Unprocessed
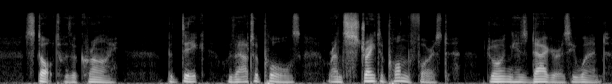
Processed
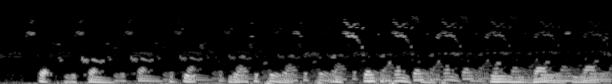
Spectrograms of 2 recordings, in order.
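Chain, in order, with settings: loudest bins only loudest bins 8; frequency-shifting echo 490 ms, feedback 51%, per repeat +54 Hz, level -6 dB; crackle 510 per s -52 dBFS; trim +3 dB

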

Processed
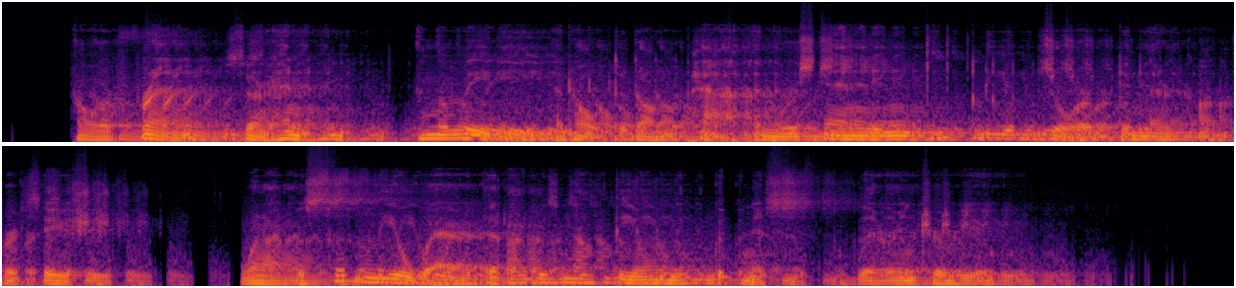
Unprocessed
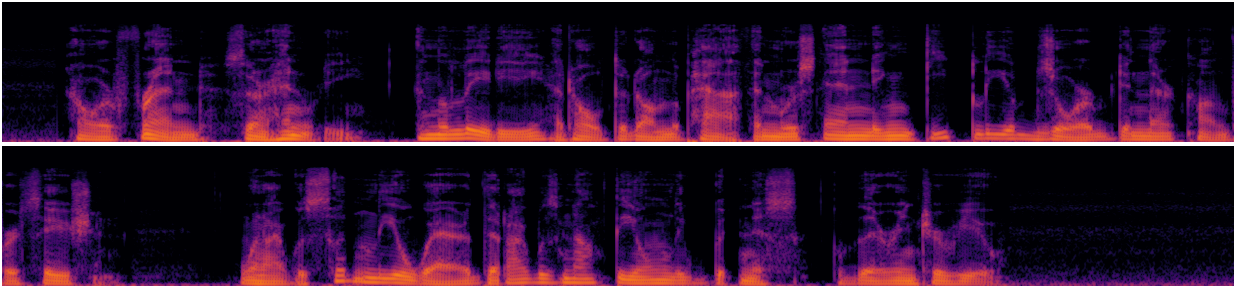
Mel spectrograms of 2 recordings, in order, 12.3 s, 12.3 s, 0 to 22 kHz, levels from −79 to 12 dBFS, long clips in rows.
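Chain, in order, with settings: two-band feedback delay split 390 Hz, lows 204 ms, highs 100 ms, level -5.5 dB; crossover distortion -37 dBFS; trim +3 dB

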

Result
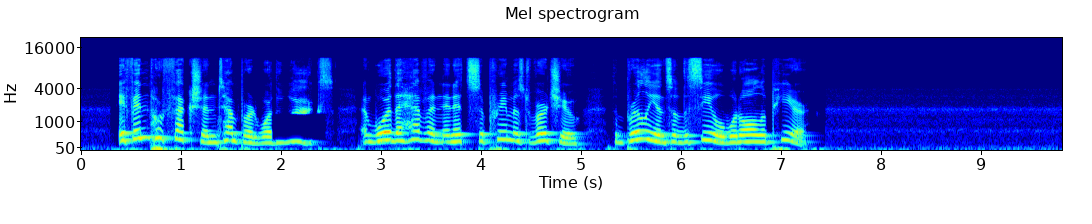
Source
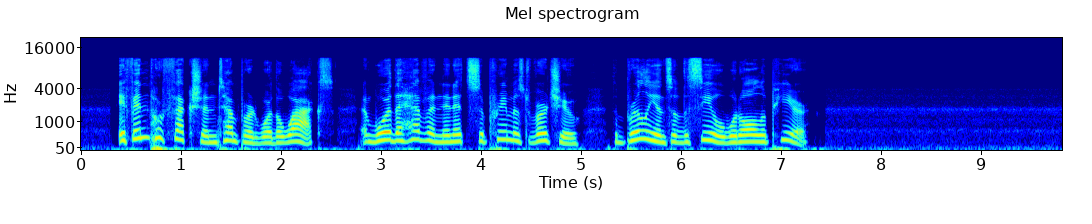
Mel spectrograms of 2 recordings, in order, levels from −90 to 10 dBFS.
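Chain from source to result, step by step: 0.97–1.51 s: crackle 280 per s -59 dBFS; hum notches 50/100/150/200/250/300/350/400/450/500 Hz; 1.91–2.45 s: spectral selection erased 240–1500 Hz

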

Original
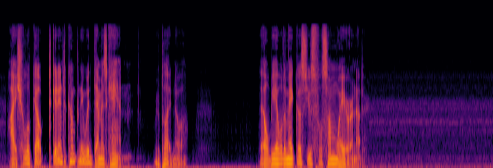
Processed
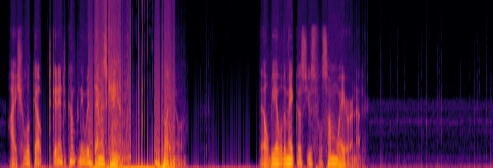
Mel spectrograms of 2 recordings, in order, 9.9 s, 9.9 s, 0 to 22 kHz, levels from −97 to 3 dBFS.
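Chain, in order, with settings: 1.76–3.49 s: jump at every zero crossing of -24.5 dBFS; bass shelf 150 Hz +8 dB; in parallel at -9 dB: bit crusher 7-bit; on the sum: upward expansion 1.5:1, over -26 dBFS

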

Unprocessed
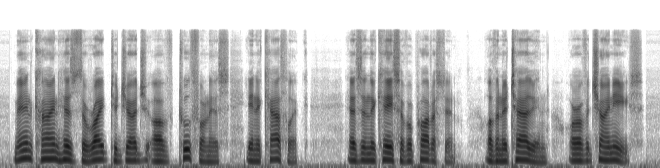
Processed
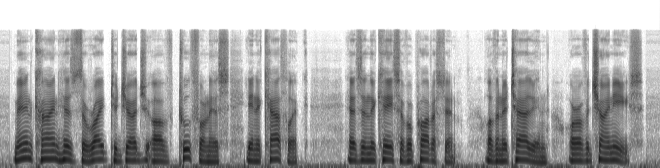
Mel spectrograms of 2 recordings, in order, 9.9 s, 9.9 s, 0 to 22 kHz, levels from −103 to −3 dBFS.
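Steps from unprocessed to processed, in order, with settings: compression 10:1, threshold -22 dBFS, peak gain reduction 13 dB; trim +8 dB

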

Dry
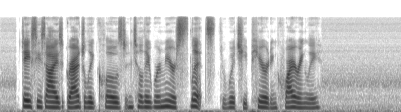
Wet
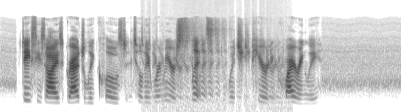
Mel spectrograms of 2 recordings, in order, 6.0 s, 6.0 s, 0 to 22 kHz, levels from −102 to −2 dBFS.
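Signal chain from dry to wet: wow and flutter 65 cents; steep high-pass 860 Hz 36 dB/octave; high-order bell 3.3 kHz +9 dB; 1.99–4.38 s: bit-crushed delay 108 ms, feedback 55%, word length 8-bit, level -12 dB; trim -5.5 dB

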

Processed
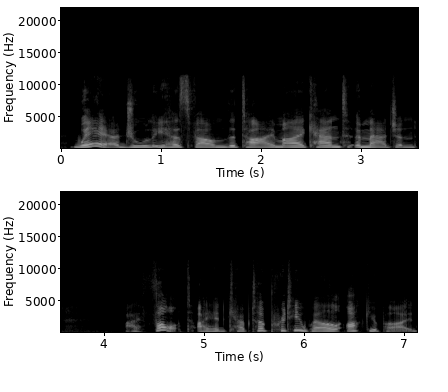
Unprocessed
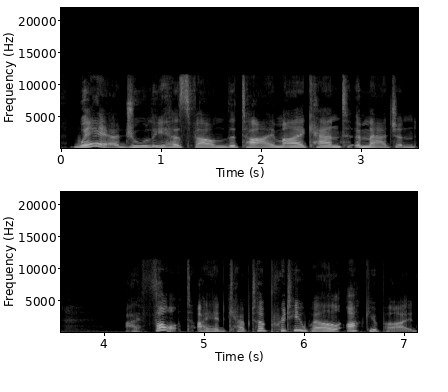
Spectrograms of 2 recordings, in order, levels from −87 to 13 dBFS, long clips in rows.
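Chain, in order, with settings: high-pass 97 Hz 6 dB/octave; treble shelf 7.9 kHz -11 dB; trim -6.5 dB

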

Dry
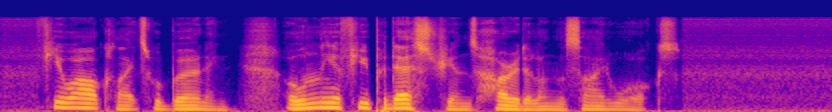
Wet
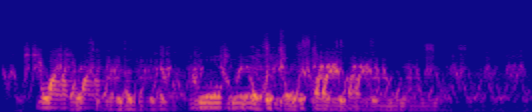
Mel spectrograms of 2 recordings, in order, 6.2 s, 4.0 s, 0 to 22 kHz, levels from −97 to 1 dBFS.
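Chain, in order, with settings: CVSD coder 64 kbps; low-pass 4 kHz 12 dB/octave; feedback comb 75 Hz, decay 0.29 s, harmonics odd, mix 60%; wah-wah 3.2 Hz 420–1900 Hz, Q 17; granulator 100 ms, pitch spread up and down by 0 st; delay 386 ms -8.5 dB; granular stretch 0.64×, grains 50 ms; trim +4.5 dB

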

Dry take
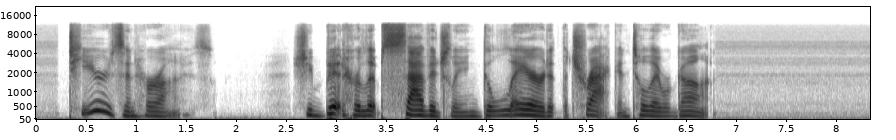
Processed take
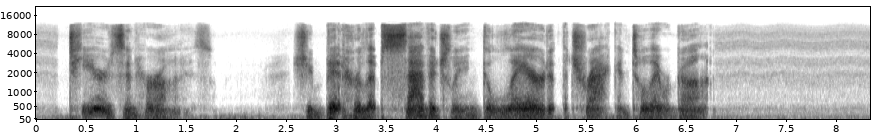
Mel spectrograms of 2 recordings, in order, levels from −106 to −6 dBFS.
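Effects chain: whisper effect; graphic EQ with 31 bands 200 Hz -9 dB, 400 Hz +9 dB, 630 Hz -12 dB, 1 kHz -5 dB, 4 kHz -8 dB, 8 kHz +10 dB; wow and flutter 69 cents

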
